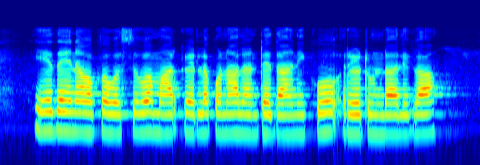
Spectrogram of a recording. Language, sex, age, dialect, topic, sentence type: Telugu, female, 25-30, Southern, banking, statement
